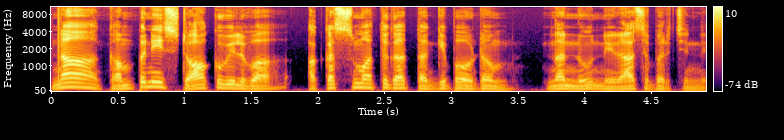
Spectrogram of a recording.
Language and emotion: Telugu, sad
